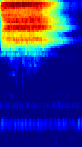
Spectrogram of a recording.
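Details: A barn owl, from birds that roost at night near a campus physics building, gives one harsh, hissing screech lasting about a second, loud at first then fading, over a faint low hum.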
